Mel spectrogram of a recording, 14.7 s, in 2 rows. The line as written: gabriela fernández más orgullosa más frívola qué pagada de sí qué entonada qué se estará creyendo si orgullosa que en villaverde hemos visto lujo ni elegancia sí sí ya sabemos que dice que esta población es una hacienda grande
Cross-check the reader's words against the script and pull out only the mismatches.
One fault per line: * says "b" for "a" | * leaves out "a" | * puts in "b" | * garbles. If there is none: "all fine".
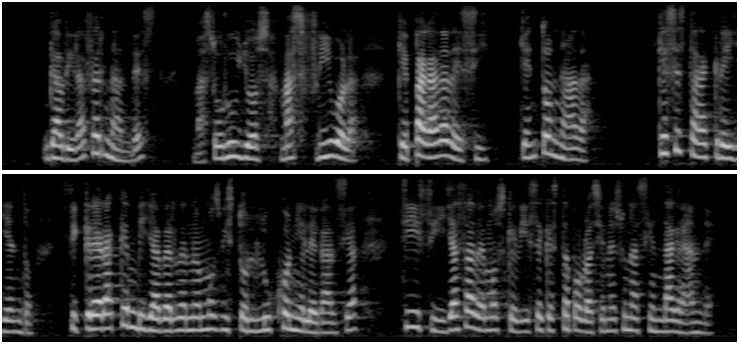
* says "creerá" for "orgullosa"
* puts in "no"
